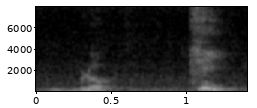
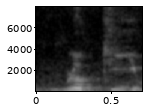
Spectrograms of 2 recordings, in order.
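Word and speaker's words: blochi: Et bien c'est bloquy. Bloquy oui parce que là on vient d'un allemand qui s'appelle Marcus Block. Et donc en allemand quand le CH est à la fin on dit K et donc c'est Corilorace bloqué.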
